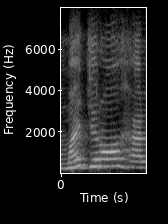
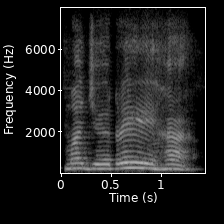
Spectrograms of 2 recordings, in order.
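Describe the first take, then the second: First: The vowel after the r is a clear a. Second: The vowel after the r sounds like e. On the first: The speaker calls it wrong. "tidak dibaca majroha lagi" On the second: The speaker calls it right. "tetapi dibaca majreha. Antara bunyi fathah dengan kasroh. Seperti bunyi e pada kata sate"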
